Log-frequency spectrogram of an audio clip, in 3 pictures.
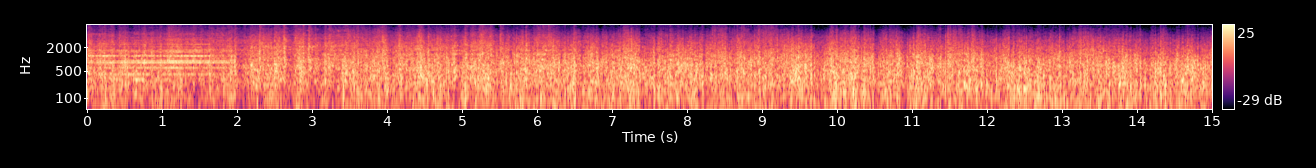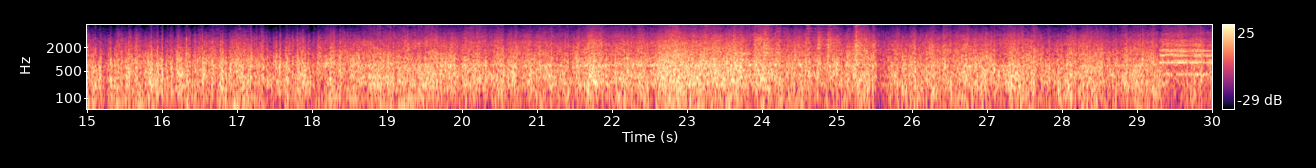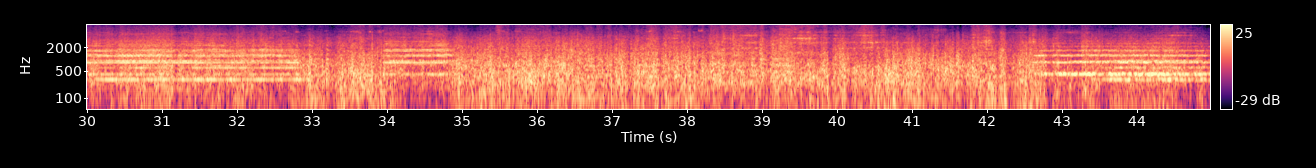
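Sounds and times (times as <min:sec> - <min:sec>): multi-tone train horn: 0:00.0 - 0:02.1, 0:29.1 - 0:35.2, 0:42.6 - 0:44.9
train wheel clatter: 0:00.0 - 0:44.9.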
